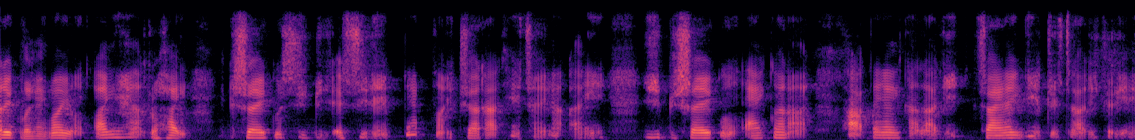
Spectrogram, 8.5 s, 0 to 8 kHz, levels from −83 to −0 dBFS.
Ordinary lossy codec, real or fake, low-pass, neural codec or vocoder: none; fake; 7.2 kHz; autoencoder, 22.05 kHz, a latent of 192 numbers a frame, VITS, trained on one speaker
